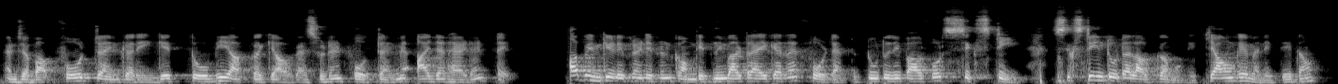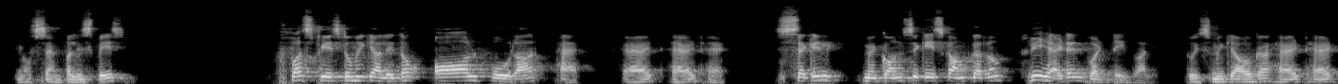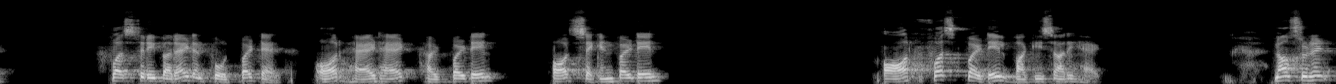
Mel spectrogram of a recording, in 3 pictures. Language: Hindi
